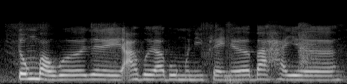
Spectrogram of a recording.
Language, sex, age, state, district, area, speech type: Bodo, female, 18-30, Assam, Kokrajhar, rural, spontaneous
